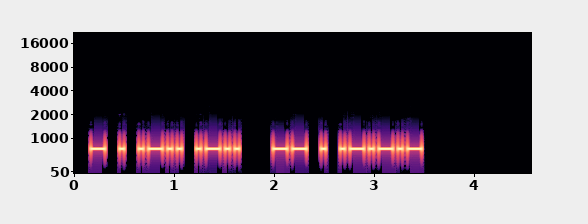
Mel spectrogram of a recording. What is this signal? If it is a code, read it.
Morse code, heard as a keyed tone, about 25 wpm, 700 Hz. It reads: TELL ME.
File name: practice / 25wpm / Sentences with 3-Word Phrases - 25wpm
